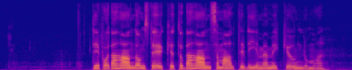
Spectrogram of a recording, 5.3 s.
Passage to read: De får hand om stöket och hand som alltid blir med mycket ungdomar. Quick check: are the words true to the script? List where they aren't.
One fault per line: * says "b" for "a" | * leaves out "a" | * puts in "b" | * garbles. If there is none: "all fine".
all fine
